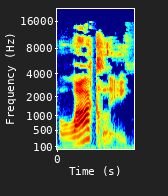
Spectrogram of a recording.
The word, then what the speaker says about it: Lockley: Now, some people would pronounce it Lockley. But like how Bucket can just as easily spell bouquet, I often pronounce it Loxley.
